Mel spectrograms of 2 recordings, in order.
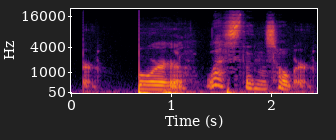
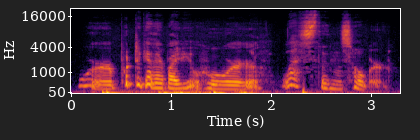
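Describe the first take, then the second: First: Very slow, deliberate re-take; drawn-out slow reading. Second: Said in the usual way. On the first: Shown as a demonstration. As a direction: stretch every word of less than sober.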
